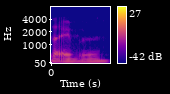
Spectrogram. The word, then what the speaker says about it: Claymoo: Is that how you pronounce it? Claymoo.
